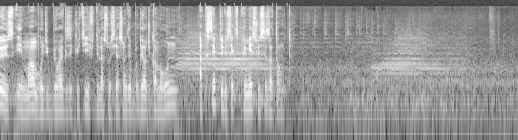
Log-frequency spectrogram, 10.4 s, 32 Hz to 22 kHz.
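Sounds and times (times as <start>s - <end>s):
speech: 0.0s - 5.9s
rolling rail cars rumbling at the railway station in Yaoundé, Cameroon: 0.0s - 10.3s
train horn blast: 3.5s - 5.8s, 7.4s - 9.8s.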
